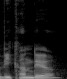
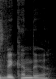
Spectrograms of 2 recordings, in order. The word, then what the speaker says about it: Vikander: Vikander. She's Swedish, so I'm sure it sounds much better than what we're pronouncing it. It's Vikander.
